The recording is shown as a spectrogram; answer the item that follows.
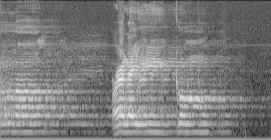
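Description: A man chanting in a drawn-out melodic style, amplified over a microphone: a held note fades at the start, then a new phrase rises a little under two seconds in, is held for about a second and a half, and trails off.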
